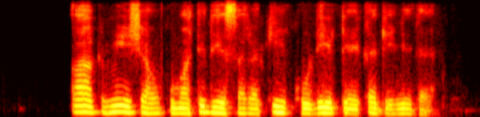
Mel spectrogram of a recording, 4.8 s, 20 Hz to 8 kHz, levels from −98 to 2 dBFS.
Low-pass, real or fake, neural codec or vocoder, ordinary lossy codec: 7.2 kHz; fake; codec, 16 kHz in and 24 kHz out, 1.1 kbps, FireRedTTS-2 codec; Opus, 16 kbps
